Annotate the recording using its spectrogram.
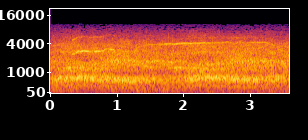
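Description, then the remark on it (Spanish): A dense stadium crowd of Deporte Cristal football fans roars continuously with wave chants during a match against Universitario, many voices shouting and cheering together in a steady, loud wash of noise with occasional higher whoops rising above it. “Gritos de ola por los hinchas de Deporte Cristal.”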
